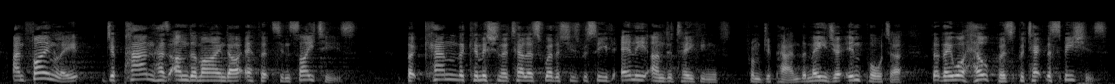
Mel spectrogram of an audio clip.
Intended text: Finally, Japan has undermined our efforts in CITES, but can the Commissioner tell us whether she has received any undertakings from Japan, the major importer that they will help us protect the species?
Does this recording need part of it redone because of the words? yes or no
no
